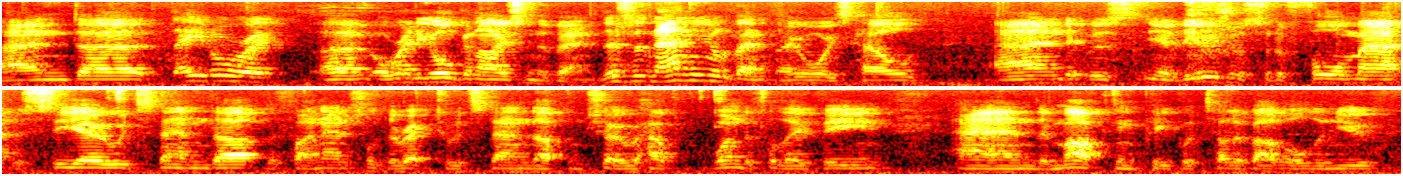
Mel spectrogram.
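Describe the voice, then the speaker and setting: Over light background noise and audible room echo, a man talks at a very fast pace. His pitch variation is ordinary. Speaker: presenter. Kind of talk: lecture. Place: meeting room.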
